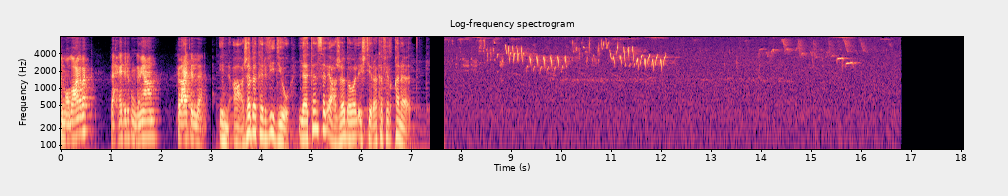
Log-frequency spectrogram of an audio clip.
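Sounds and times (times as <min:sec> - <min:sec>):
small birds chirping: 0:07.7 - 0:16.8.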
